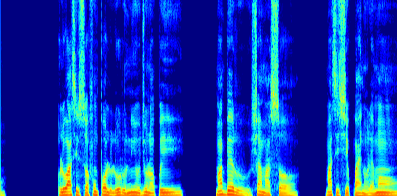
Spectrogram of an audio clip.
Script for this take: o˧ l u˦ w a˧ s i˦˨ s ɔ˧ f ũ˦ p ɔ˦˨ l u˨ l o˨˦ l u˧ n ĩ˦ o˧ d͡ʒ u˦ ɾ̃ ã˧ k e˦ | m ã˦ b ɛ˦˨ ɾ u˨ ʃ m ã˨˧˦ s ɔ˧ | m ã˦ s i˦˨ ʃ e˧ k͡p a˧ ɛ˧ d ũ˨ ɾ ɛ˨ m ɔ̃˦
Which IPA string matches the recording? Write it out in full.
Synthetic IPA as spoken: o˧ l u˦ w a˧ s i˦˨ s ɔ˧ f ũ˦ p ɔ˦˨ l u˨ l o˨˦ ɾ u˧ n ĩ˦ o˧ d͡ʒ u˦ ɾ̃ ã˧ k͡p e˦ | m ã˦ b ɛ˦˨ ɾ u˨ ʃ m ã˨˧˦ s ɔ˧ | m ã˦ s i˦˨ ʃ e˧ k͡p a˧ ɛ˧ n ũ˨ ɾ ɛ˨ m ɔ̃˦

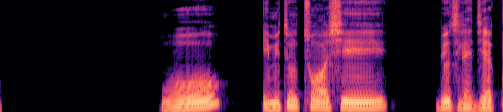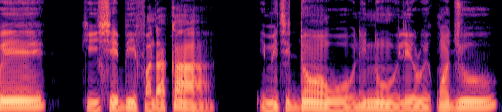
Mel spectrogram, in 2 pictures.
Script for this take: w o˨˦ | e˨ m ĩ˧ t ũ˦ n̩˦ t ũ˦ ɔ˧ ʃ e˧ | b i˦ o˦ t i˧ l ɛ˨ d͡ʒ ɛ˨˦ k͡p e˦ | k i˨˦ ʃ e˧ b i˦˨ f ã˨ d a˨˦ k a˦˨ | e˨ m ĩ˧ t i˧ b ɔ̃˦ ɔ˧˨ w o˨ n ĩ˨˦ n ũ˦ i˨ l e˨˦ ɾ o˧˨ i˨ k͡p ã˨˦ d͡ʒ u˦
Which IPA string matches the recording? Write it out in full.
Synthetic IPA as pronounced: w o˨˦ | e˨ m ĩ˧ t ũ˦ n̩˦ t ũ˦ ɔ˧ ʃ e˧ | b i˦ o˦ t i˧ l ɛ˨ d͡ʒ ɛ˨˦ k͡p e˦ | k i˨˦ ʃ e˧ b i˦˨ f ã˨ d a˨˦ k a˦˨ | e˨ m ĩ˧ t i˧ d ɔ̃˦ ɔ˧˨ w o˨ n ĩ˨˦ n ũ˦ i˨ l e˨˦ ɾ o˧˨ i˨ k͡p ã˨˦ d͡ʒ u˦

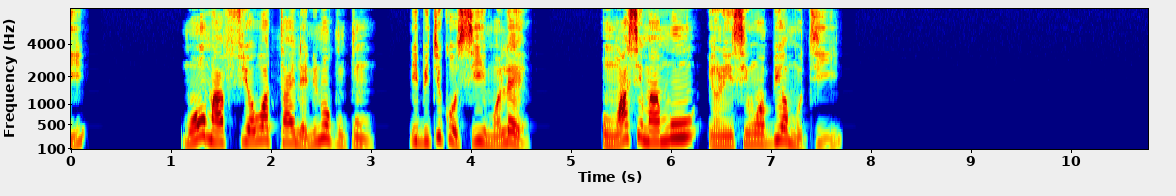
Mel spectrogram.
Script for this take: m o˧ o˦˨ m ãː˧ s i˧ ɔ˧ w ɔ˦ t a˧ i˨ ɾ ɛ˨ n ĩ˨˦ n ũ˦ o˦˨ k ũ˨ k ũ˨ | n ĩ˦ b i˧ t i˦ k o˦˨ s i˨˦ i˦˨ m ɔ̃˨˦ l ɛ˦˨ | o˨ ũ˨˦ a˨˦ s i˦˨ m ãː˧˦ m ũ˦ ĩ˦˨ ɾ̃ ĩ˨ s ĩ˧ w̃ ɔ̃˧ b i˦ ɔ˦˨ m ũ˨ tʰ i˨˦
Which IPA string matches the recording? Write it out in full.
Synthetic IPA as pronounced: m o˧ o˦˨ m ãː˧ f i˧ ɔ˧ w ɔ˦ t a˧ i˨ l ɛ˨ n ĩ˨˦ n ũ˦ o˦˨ k ũ˨ k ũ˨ | n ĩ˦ b i˧ t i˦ k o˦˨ s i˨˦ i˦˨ m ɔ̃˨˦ l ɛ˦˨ | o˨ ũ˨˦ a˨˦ s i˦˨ m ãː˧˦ m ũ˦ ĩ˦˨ ɾ̃ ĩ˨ s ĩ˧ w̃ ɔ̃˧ b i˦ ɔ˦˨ m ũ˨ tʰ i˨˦

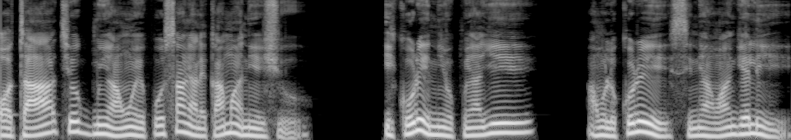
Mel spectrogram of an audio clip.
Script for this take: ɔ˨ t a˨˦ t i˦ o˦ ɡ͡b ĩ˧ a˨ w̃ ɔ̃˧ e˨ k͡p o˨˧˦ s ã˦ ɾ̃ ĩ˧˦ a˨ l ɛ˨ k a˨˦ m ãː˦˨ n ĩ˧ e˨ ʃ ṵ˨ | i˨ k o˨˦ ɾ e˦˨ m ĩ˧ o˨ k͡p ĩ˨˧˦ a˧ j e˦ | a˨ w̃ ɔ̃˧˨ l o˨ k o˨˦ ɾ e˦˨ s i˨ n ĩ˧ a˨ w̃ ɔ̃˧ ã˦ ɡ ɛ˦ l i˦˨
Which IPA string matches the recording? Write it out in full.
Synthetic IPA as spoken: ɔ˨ t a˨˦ t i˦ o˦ ɡ͡b ĩ˧ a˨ w̃ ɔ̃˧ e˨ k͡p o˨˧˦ s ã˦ ɾ̃ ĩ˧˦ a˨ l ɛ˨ k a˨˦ m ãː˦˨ n ĩ˧ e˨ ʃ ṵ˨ | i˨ k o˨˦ ɾ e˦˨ n ĩ˧ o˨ k͡p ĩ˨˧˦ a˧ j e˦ | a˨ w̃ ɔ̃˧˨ l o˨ k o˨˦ ɾ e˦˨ s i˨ n ĩ˧ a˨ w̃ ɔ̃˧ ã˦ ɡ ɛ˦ l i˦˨

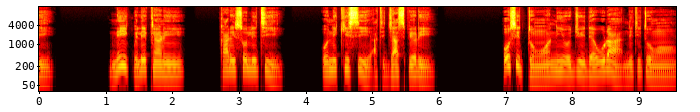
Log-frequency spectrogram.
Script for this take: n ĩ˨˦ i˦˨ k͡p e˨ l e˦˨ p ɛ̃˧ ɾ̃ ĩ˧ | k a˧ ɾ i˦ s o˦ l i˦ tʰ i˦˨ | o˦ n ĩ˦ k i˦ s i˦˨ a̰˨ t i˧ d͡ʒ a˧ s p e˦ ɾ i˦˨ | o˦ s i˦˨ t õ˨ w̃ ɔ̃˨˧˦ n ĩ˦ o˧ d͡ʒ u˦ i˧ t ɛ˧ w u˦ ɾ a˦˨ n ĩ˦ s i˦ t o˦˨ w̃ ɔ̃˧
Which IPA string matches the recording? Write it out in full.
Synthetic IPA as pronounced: n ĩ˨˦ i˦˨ k͡p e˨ l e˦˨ k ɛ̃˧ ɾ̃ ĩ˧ | k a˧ ɾ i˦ s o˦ l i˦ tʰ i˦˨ | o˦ n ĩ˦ k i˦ s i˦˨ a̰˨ t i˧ d͡ʒ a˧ s p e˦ ɾ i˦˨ | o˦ s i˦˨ t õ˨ w̃ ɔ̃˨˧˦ n ĩ˦ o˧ d͡ʒ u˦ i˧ d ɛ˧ w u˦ ɾ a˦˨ n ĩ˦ t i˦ t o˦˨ w̃ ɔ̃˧

